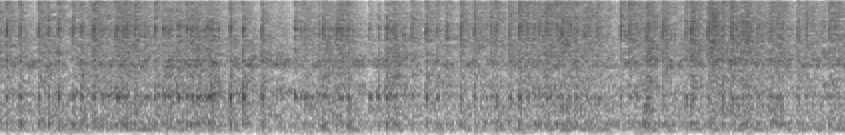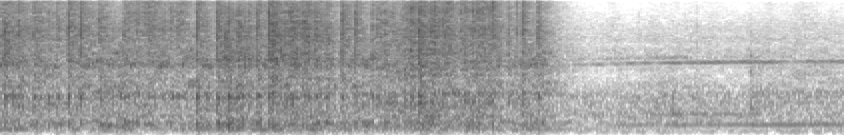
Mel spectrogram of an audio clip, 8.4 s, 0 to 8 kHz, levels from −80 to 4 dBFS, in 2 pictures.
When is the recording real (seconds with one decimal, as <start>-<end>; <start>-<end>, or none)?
none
